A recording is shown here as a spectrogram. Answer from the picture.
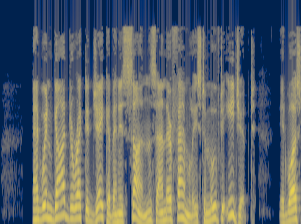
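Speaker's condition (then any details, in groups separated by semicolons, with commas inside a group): No condition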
